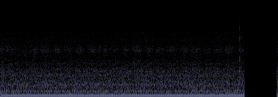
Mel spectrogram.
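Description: Steady low electrical hum under a faint even hiss. A faint tick near the end is followed by a short gap of total silence.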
